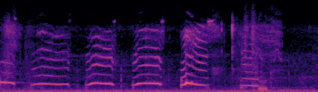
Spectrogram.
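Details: Boerboel dog whimpering in a series of drawn-out, nasal whines with rich overtones, about five in three seconds, the last ones wavering and dropping in pitch, over low steady background noise.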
